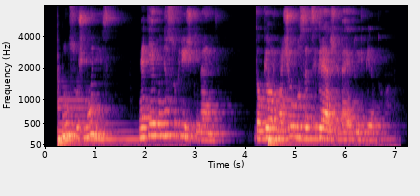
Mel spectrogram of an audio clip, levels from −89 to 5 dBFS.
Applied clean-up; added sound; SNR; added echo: none; Bowed string instrument; 4 dB; reverberation time 0.8 s.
